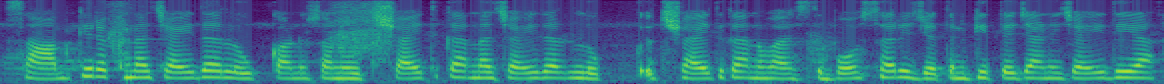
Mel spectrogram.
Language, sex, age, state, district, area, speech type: Punjabi, female, 18-30, Punjab, Bathinda, rural, spontaneous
